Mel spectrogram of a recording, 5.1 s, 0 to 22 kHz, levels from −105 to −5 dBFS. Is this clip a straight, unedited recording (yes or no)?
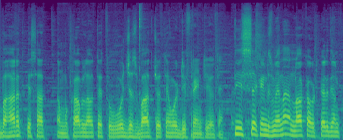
no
